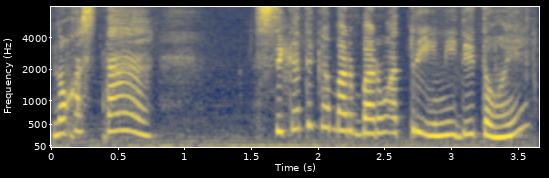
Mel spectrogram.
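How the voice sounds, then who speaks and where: A high-pitched, sociable young woman, acted by an actress, welcomes people in a friendly, reassuring way. She is a trainee in a radio drama and has an Ilocano accent. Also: lively intonation, normal speed, fairly bright tone, slight background noise.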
